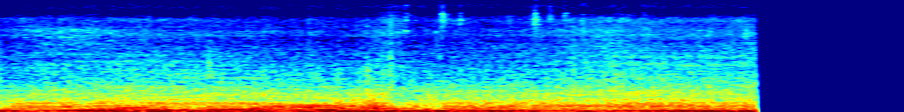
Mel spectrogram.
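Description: Low, steady rumble of a car driving slowly, heard from inside the cabin; it cuts off suddenly near the end.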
